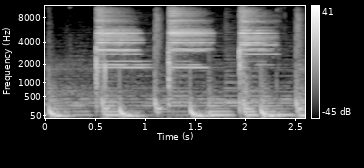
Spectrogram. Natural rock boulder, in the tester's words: કેવો અવાજ આવે છે આવશે ને ઝાલર જેવો અવાજ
